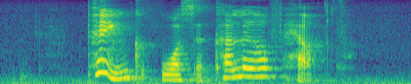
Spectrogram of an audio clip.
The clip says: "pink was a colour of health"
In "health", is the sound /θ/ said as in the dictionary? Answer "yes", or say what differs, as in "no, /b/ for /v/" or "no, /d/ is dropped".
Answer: yes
